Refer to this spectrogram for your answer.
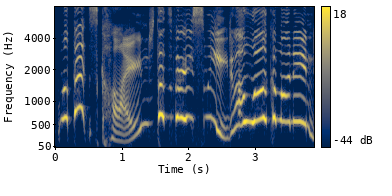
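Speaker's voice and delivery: high, loud, gushing delight; effusive welcome. Real, not acted. Streamer welcomes a new online friend, effusive.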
